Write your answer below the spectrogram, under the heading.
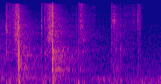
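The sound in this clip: A deck of cards being shuffled hard before a task card is drawn: several quick papery riffling bursts, moderately loud, with short gaps between them and no voices.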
